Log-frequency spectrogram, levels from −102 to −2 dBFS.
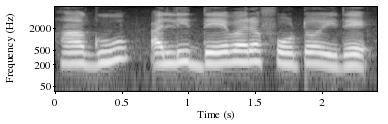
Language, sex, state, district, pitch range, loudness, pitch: Kannada, female, Karnataka, Bangalore, 205-235 Hz, -14 LUFS, 215 Hz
